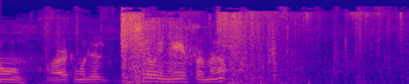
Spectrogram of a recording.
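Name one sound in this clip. A pickaxe strikes wood with dull knocks.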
